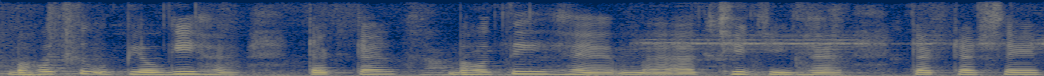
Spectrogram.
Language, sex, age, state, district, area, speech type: Hindi, female, 45-60, Uttar Pradesh, Chandauli, rural, spontaneous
